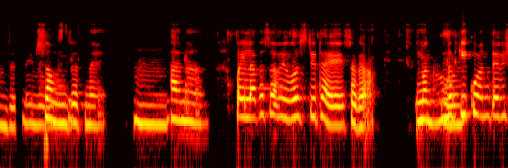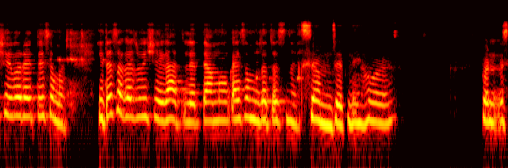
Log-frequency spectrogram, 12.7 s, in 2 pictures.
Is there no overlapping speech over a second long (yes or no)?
yes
